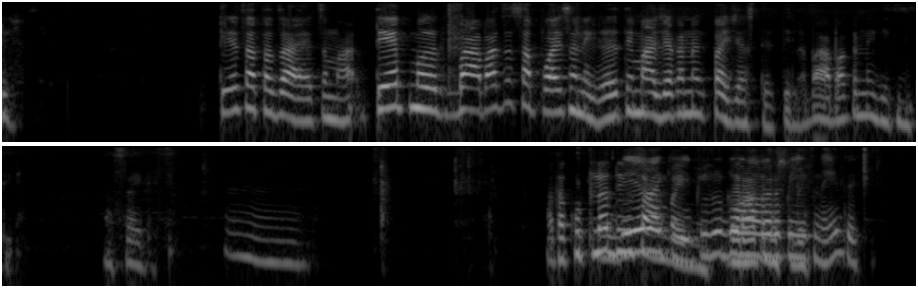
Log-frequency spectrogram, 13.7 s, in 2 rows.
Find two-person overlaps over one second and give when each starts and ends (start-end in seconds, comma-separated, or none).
11.5-12.9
